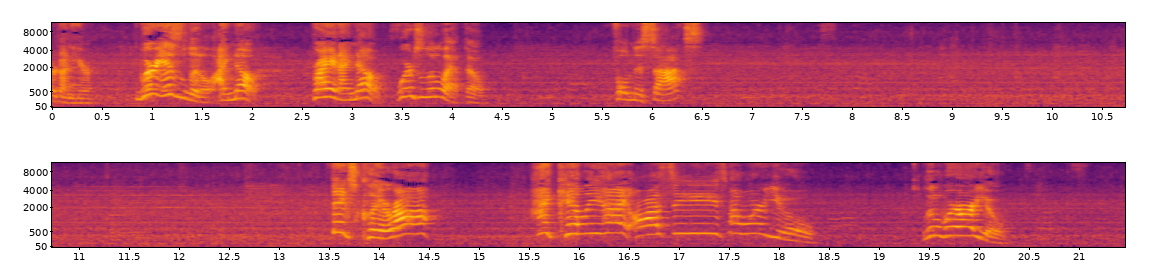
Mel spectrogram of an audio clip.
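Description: A middle-aged woman talks with animation close to a microphone.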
